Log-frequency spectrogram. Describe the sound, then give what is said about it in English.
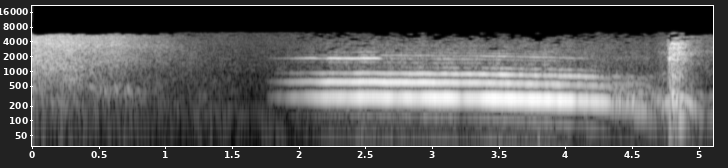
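A human voice imitates a leopard's cry: after a breathy hiss, a single sustained, howl-like wail holds for several seconds with a slowly falling pitch, ending in a short, sharp burst. “The leopard's cry is entirely different, you know. As I explained to you in there, the leopard's cry goes like this.”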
